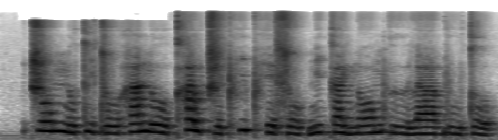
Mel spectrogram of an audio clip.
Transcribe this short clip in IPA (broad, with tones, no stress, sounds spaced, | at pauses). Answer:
t͡ɕ ɔː˧ m n o˩ t̪ i˧˩ d oː˩ h a˧˥ n oː˧˩ kʰ a˥˨ w t͡ɕ e˩ pʰ i˥˨ pʰ e˧˩ s oː˧˩ k̚ n i˥˨ k a˥˨ j n ɔː˧˥ m k ɯː˧˩ l aː˧ b uː˧˩ t̪ o˧˩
